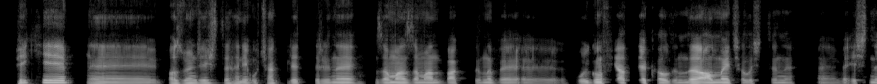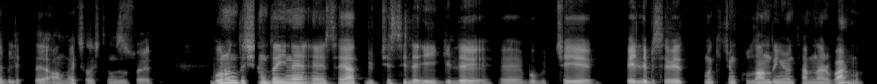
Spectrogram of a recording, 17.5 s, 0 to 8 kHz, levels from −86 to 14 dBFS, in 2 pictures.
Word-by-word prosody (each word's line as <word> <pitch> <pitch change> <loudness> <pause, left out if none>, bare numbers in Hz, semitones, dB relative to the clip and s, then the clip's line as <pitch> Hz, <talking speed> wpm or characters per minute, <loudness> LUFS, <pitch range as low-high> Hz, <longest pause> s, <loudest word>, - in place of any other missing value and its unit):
Peki, 180 +3 +4
eee, 110 -3 -4
az 120 0 -1
önce, 130 0 0
işte, 130 0 -5
hani, 120 0 -2
uçak 125 +3 -7
biletlerine 110 -1 -2
zaman 105 0 +3
zaman 100 -2 0
baktığını 100 +1 -3
ve, 95 0 -4
eee, 90 0 -13
uygun 110 +1 +2
fiyatlı 100 -2 -1
yakaladığında 100 +2 +3
almaya 105 0 +7
çalıştığını, 100 -1 -10 0.2
eee, 90 0 -16
ve 100 - -11
eşinle 100 0 -7
birlikte 100 0 -6
almaya 95 +1 -7
çalıştığınızı 95 +1 -12
söyledin. 90 -4 -12 0.5
Bunun 165 +9 +7
dışında 170 -1 +2
yine, 165 -1 +5
eee, 130 -1 +1
seyahat 130 +2 +2
bütçesiyle 125 +3 -5
ilgili, 115 -1 -1
eee, 100 -1 -6
bu 110 +2 -10
bütçeyi 110 -1 -1 0.3
belli 110 +2 +3
bir - - -10
seviyede 105 -1 0
tutmak 110 0 -9
için 110 - -7
kullandığın 100 +1 -1
yöntemler 105 0 -4
var 100 - +4
mı? - - -9
105 Hz, 150 wpm, -26 LUFS, 100-120 Hz, 0.5 s, almaya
